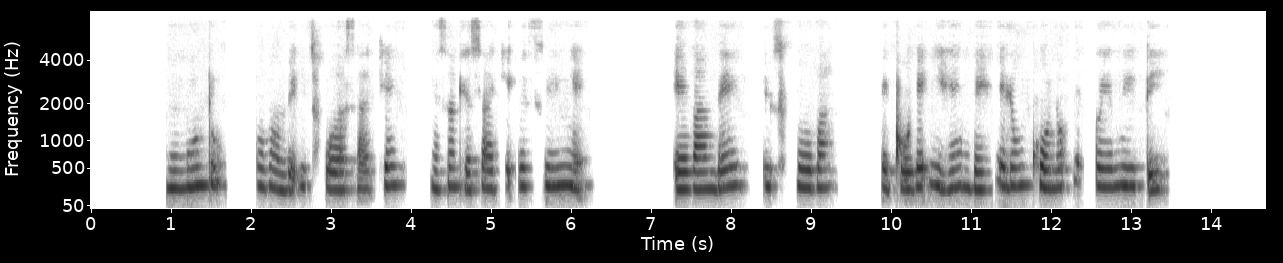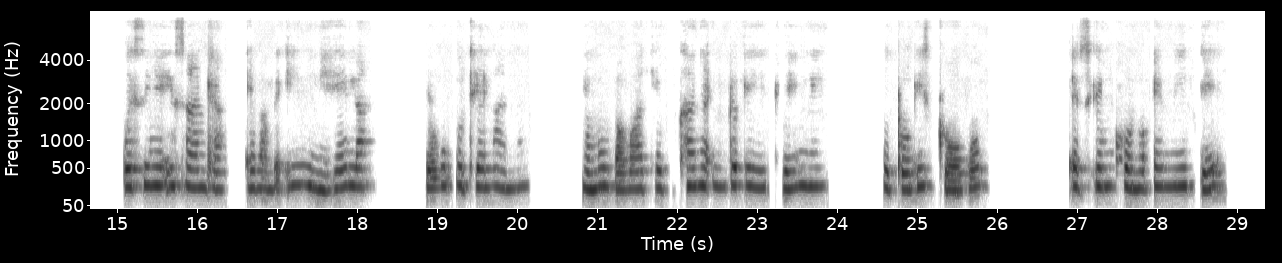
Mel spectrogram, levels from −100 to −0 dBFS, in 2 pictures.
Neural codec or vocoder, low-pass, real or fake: codec, 32 kHz, 1.9 kbps, SNAC; 7.2 kHz; fake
